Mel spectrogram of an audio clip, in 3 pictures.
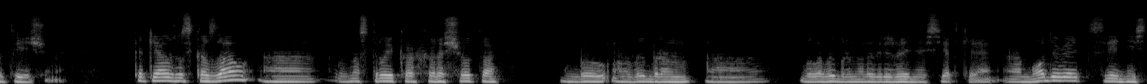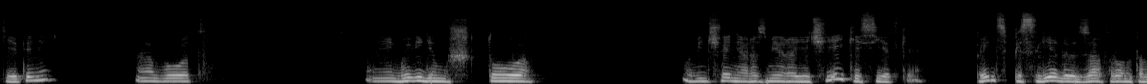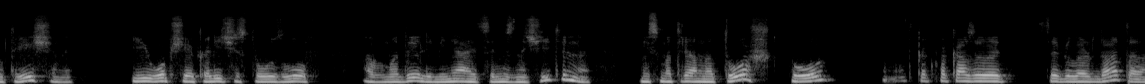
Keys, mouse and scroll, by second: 2.5 typing, 29.1 scroll up 1, 30.6 scroll up 1, 32.6 click.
